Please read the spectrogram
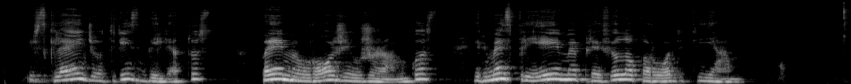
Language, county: Lithuanian, Vilnius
